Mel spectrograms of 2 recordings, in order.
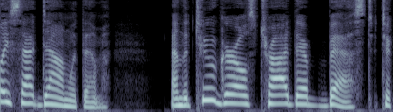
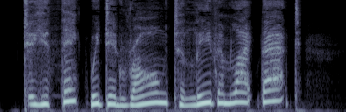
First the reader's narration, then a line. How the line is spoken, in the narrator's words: she whispered to Amari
